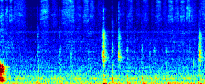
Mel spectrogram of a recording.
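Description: Faint scratching of a pen stylus moving on a graphics tablet, with a couple of soft clicks about two seconds in, over a steady low hum.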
